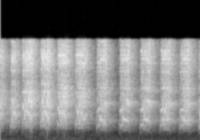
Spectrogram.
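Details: Male grey-cheeked bulbul giving beset song, loud grating rasps repeated steadily about three to four times a second.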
